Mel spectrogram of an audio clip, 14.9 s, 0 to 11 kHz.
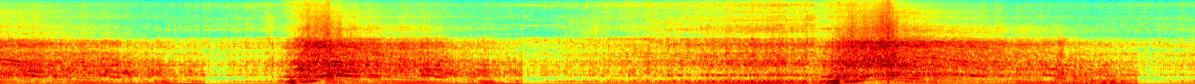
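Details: BMW E36 328i six-cylinder petrol engine idling with a busy metallic rattle, blipped twice to higher revs; owner suspects VANOS or timing chain, not confirmed.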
